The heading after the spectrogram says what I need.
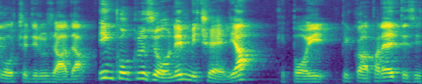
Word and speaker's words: Mycelia: di ruada In conclusione micelia che poi Piccola parentesi Spero non si pronunci ma Celia ma penso di no dovrebbe essere micelia è un gioco molto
